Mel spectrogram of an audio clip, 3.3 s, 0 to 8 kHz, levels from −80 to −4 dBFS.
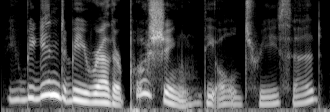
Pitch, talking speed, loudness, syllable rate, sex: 195 Hz, 180 wpm, -15 LUFS, 4.2 syllables/s, female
